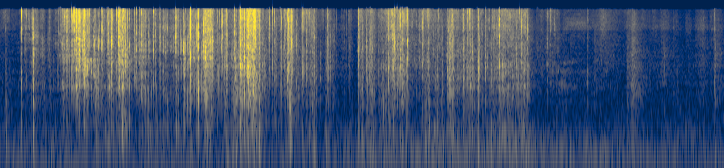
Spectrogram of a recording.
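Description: Trading card pack wrapper being torn open and crinkled by hand, a dense crackling rustle that stops about five seconds in.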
